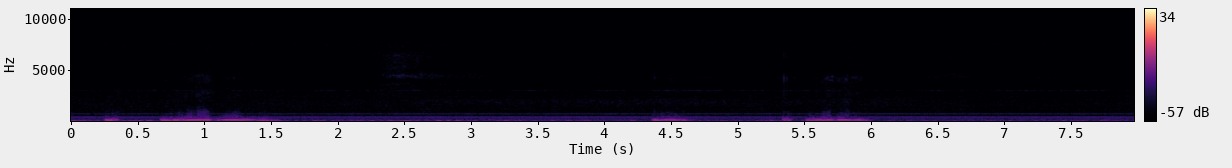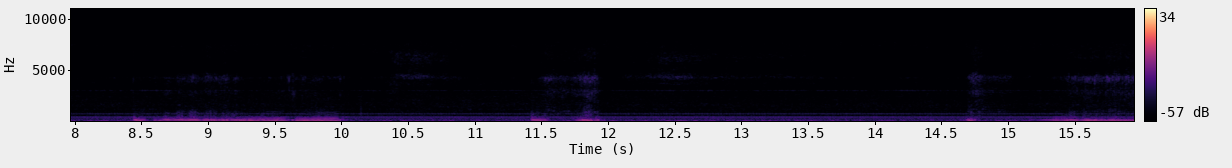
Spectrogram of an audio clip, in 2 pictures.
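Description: Irregular low rumbling snores from a sleeping cat, several bursts over a steady background hum; ordinary harmless snoring.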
